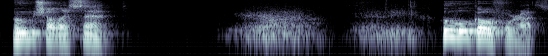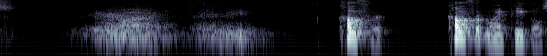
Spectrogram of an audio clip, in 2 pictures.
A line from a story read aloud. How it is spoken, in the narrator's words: says your God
